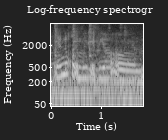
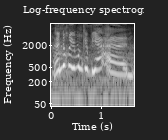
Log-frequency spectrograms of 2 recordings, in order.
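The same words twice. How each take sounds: First: The line is said in a sad tone. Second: The line is said in a supportive tone. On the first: "Tapos sad, sad" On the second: "first kay supportive, supportive"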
